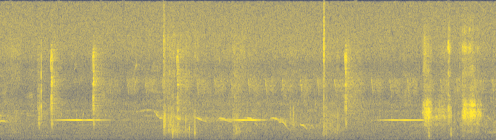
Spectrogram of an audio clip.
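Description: A crested barbet gives faint, long, even trills at a steady mid pitch, repeated three times, over soft clicks and rustling footsteps.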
